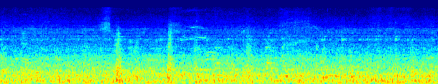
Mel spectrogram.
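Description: Narrow-gauge passenger train heard from on board while running, a steady rumble of wheels on rail with a few sharp clicks as the wheels pass over rail joints.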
